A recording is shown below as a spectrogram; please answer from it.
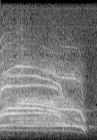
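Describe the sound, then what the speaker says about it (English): A crowd of film extras on set screams in fear all together, a loud, shrill, sustained group shriek that holds for over a second and then drops away abruptly. "Let's hear a little screaming and fear right now for me."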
